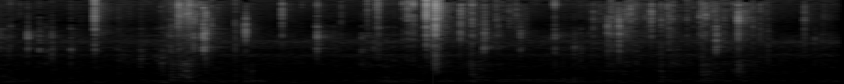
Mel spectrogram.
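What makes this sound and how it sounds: A solid bar of soap with a dark green coating and a white interior is held in the hand and shaved and carved with a metal utility-knife blade. Quiet, crisp scraping and crackling strokes come at an irregular pace, with bright, thin shavings flaking off and almost no low end.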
